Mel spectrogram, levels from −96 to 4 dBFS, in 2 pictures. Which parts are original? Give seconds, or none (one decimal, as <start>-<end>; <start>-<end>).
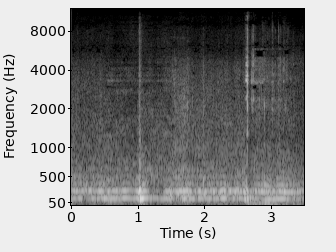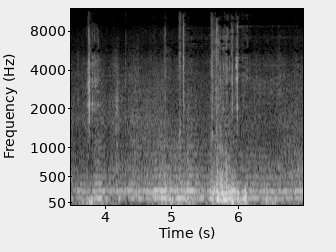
0.0-0.5; 1.5-7.0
